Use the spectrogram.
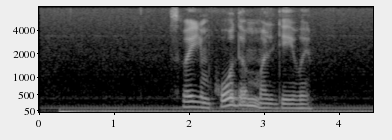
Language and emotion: Russian, sad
